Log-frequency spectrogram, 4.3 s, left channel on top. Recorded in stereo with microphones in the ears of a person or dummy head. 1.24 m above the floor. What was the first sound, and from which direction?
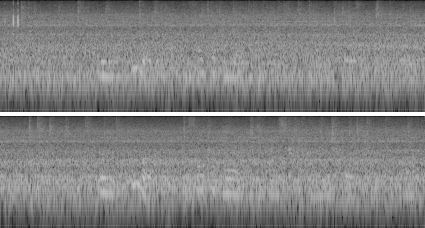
A man speaking, 55° right (ahead or behind).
